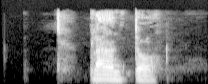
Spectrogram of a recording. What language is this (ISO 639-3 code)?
epo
